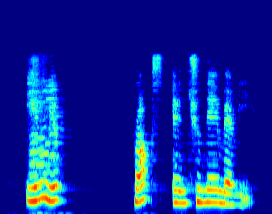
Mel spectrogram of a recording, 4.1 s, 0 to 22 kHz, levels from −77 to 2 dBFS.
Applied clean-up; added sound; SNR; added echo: neural mask model DeepFilterNet 3.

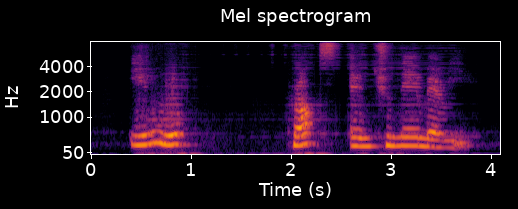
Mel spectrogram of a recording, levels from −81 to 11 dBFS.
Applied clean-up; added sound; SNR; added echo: neural separator model SepFormer DNS4.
